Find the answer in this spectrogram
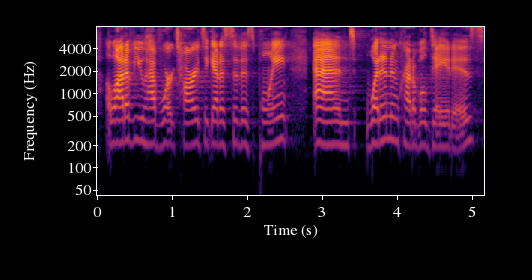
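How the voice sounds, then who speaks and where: A woman speaks at a moderate pace in an American accent. Her pitch is fairly high and her tone bright and sharp. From Florida, Tampa. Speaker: political candidate's wife. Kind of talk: campaign speech.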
